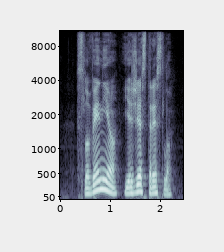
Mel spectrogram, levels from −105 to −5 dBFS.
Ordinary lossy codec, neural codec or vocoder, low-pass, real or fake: none; none; none; real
